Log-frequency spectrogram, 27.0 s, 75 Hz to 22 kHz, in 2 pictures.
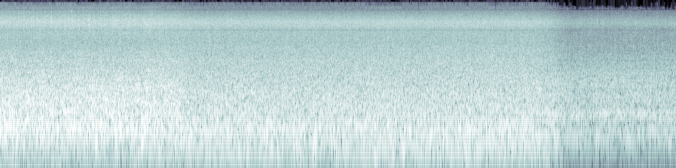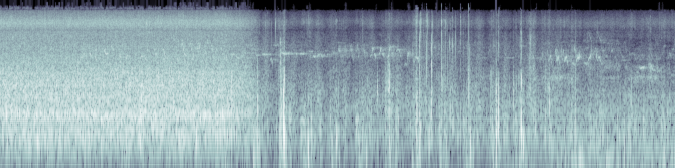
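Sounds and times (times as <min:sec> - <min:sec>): stream rushing over rocks: 0:00.0 - 0:18.8.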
